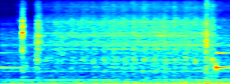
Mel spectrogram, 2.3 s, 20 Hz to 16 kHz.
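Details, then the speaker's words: 2020 Chevrolet Spark towed in for no start: starter cranks the engine steadily but it never fires; tank was out of gas. "yeah i wonder why it won't start there's no gas in it"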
